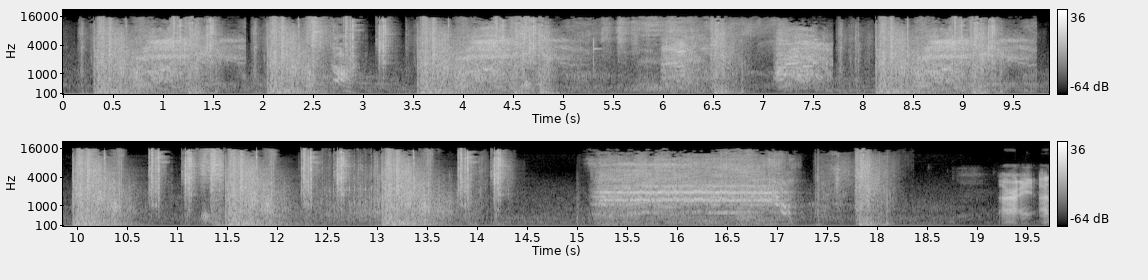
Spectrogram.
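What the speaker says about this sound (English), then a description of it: "I'm going to test the shotguns on a hunter." Shotgun blasts fired at a hunter creature in Resident Evil Zero HD Remaster, a steady series of loud, booming shots with brief gaps, ending with a different rattling sound near the end.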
